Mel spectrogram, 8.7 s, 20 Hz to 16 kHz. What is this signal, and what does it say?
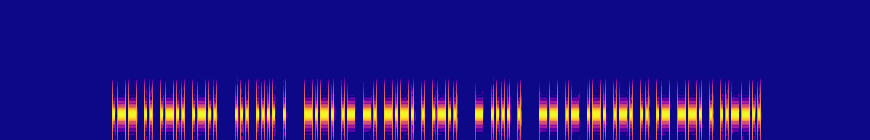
Morse code, heard as a keyed tone, about 46 wpm, 700 Hz. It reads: WILL SHE CANCEL THE MARRIAGE?
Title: Sentences from Top 1200 Words 45wpm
